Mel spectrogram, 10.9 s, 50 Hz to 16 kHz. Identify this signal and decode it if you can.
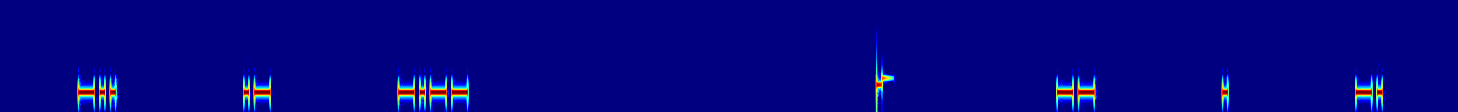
Morse code, heard as a keyed tone, about 30 wpm, spaced as for 8 wpm, 700 Hz. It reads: DAY MEN
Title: 8x Character Spacing - Top 300 Words - 30wpm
